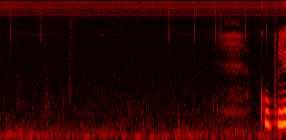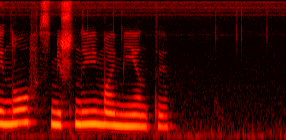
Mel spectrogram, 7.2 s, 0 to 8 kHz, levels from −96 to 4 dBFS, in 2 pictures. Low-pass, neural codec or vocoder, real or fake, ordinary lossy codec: none; none; real; none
